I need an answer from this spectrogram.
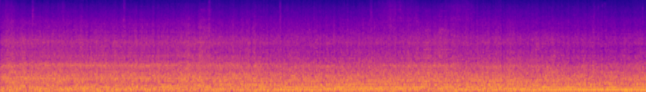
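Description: Train running noise heard from inside a vista dome passenger coach: a steady rumble and rattle with a strong low hum that grows stronger about halfway through and again near the end, as the train runs into a tunnel.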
